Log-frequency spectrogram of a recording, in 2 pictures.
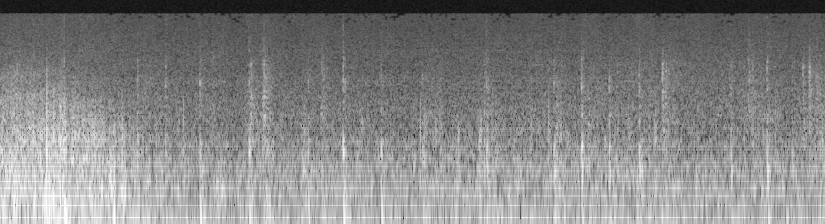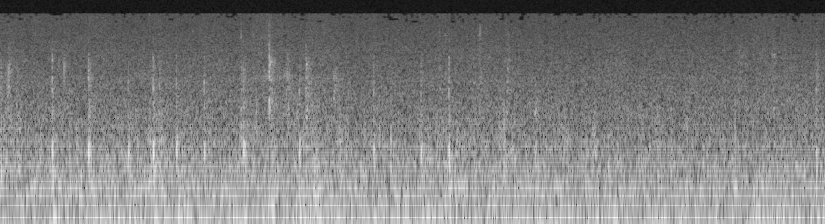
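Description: A pen scratches softly on a writing pad.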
